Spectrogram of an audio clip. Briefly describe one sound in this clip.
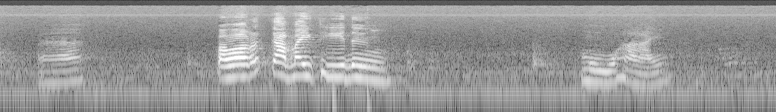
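An older woman speaks calmly in short phrases, close by.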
